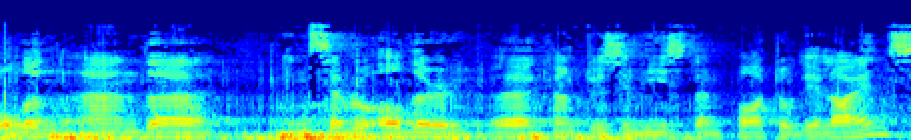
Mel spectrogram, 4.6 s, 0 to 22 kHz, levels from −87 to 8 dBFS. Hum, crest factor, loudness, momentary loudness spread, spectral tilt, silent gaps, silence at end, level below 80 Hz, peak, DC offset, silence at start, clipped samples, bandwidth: none; 18 dB; -26 LUFS; 12 LU; -5.5 dB/octave; none; 0 s; -38 dBFS; -8 dBFS; under 0.1%; 0 s; under 0.1%; 11 kHz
